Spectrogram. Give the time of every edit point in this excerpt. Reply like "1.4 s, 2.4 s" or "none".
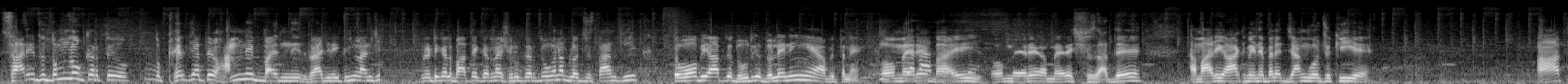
3.8 s, 8.7 s

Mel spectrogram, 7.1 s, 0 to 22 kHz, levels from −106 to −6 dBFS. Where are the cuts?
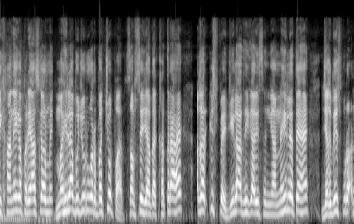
1.0 s

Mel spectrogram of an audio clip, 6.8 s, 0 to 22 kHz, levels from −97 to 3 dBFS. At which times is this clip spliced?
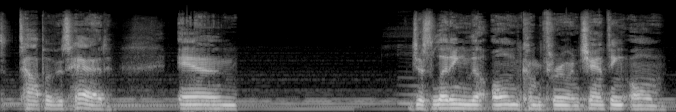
none

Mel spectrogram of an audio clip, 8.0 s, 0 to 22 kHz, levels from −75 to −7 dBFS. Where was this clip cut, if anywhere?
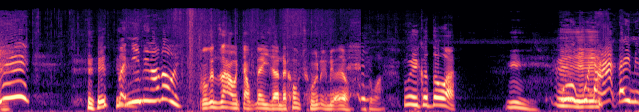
4.4 s

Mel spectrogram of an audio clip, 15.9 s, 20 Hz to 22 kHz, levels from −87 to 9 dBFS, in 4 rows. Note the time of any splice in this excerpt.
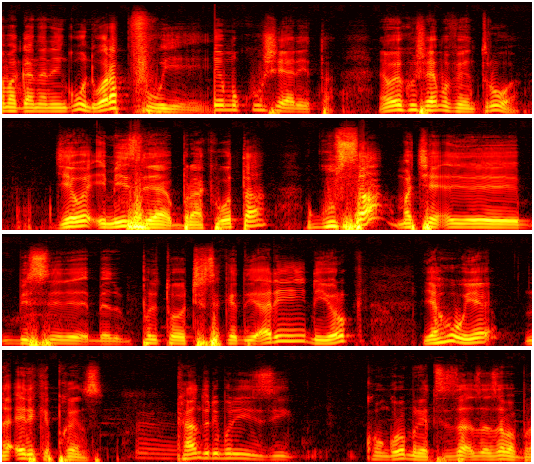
1.6 s

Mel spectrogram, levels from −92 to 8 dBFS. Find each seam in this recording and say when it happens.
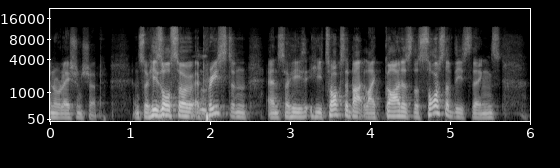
none

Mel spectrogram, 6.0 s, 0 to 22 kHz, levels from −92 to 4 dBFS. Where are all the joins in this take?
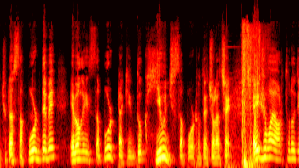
4.8 s

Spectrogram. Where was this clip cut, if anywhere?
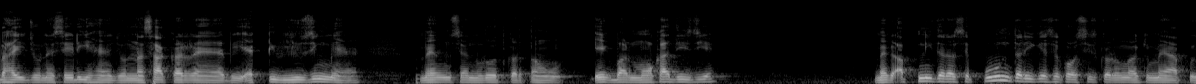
none

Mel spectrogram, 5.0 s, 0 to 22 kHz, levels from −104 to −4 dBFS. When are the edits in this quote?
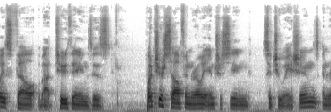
none

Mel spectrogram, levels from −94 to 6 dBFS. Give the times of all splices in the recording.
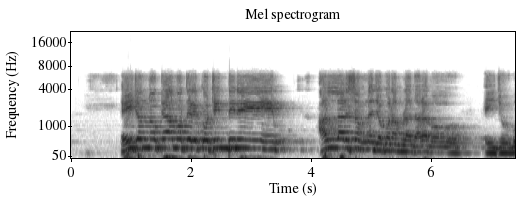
none

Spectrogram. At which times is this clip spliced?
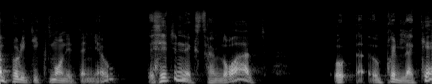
1.5 s

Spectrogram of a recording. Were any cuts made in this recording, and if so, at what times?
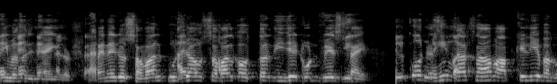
3.9 s

